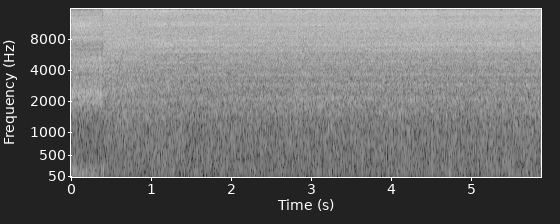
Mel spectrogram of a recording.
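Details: Husky air compressor: a constant high, sharp hiss with no pulsing or motor sound, steady throughout. Air is escaping, suspected at the pressure switch.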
